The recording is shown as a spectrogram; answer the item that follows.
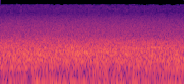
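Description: A steady low rumbling noise that holds at an even level, heaviest in the low end, with no distinct tones or strikes.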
